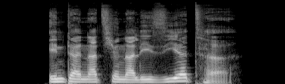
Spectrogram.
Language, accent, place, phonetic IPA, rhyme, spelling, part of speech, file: German, Germany, Berlin, [ɪntɐnat͡si̯onaliˈziːɐ̯tə], -iːɐ̯tə, internationalisierte, adjective / verb, De-internationalisierte.ogg
- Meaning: inflection of internationalisieren: 1. first/third-person singular preterite 2. first/third-person singular subjunctive II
